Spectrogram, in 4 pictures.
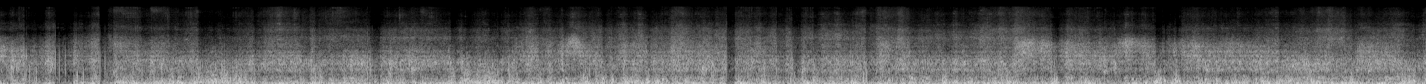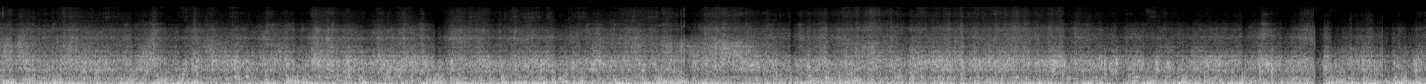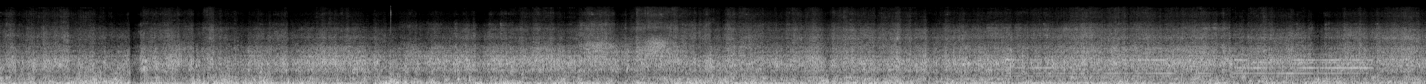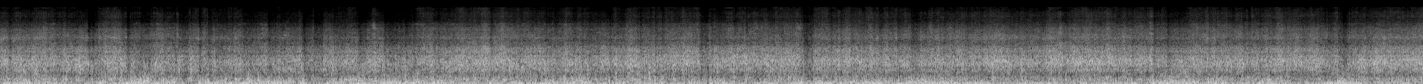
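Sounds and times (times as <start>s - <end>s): train wheels rumbling on rails: 0.0s - 57.0s
wind rushing past window: 0.0s - 57.0s.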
